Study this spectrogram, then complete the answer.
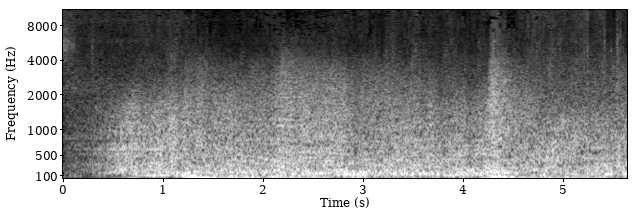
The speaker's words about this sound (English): And a short time later, we heard this massive strike.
